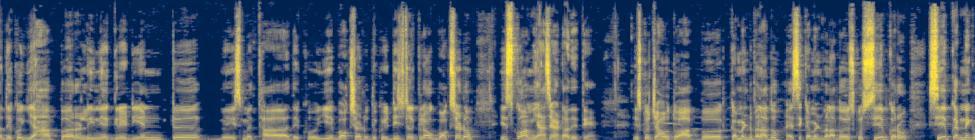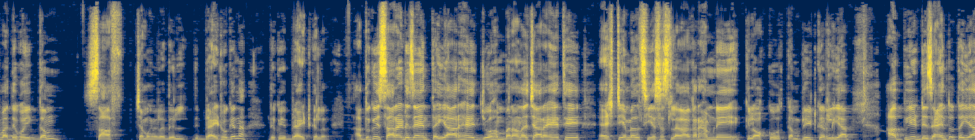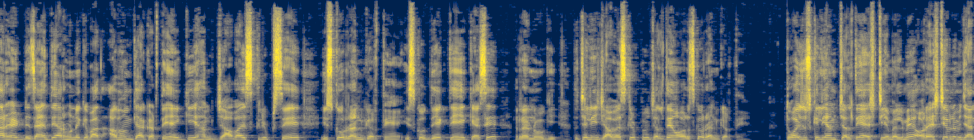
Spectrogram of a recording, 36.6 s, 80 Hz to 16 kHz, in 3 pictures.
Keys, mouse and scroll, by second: 6.0-9.3 drag, 9.2 alt+shift+a, 10.1 click, 11.0 ctrl+s, 35.8 click.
